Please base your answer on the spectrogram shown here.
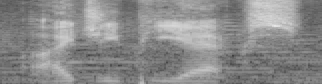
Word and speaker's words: IGPX: now we're looking at oh international grand prix igpx that's how you say it versus boruto one of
